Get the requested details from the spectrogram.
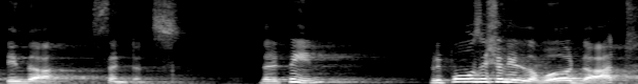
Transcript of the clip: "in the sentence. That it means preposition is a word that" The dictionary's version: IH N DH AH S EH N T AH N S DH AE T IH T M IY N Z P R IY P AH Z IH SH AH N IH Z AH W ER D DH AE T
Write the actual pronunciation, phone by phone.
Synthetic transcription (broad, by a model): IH N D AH S EH N T AH N S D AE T IH T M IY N P R IY P AH Z IH SH AH N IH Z AH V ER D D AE T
